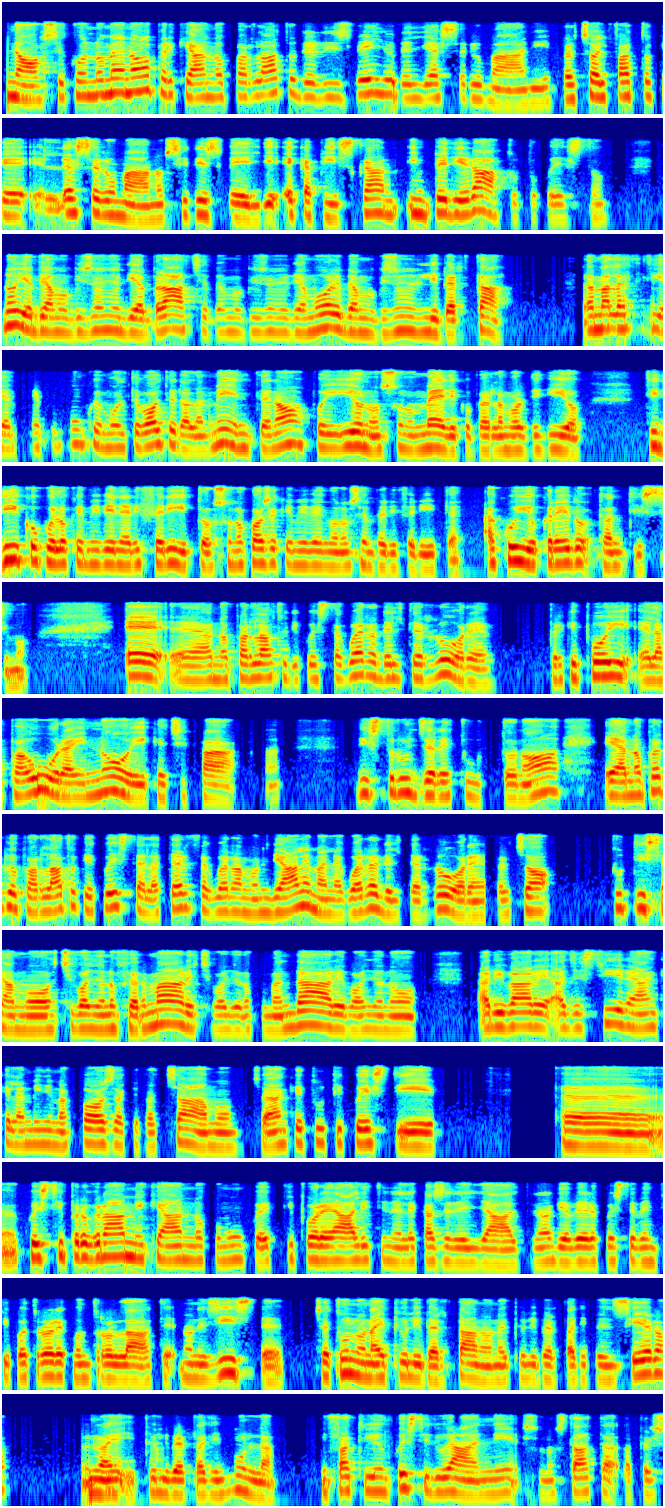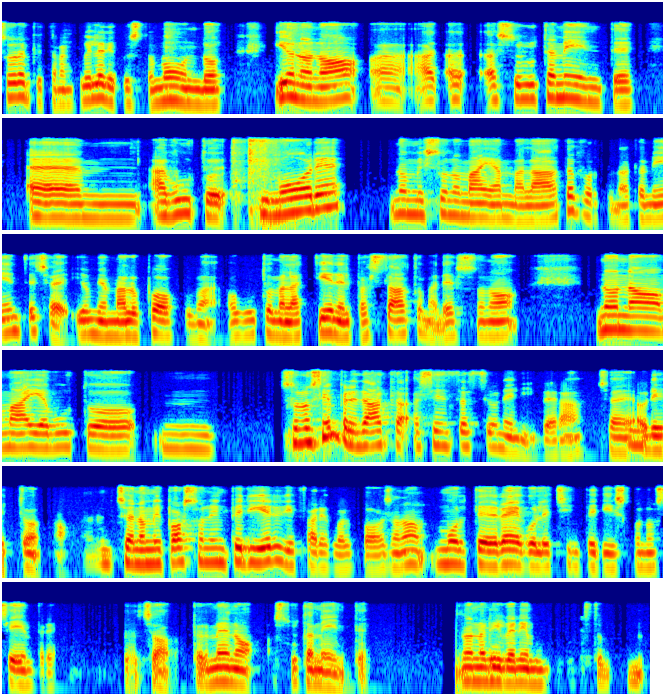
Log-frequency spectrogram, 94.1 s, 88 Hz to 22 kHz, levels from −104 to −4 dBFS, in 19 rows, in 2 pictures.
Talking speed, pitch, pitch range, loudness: 165 wpm, 180 Hz, 160-200 Hz, -20 LUFS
